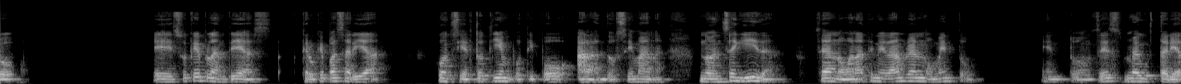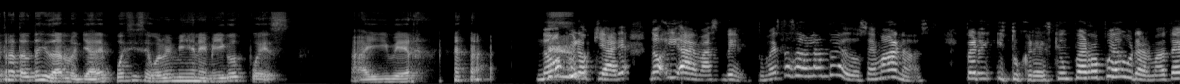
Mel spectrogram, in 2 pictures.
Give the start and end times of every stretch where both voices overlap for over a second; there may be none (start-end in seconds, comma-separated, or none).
none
